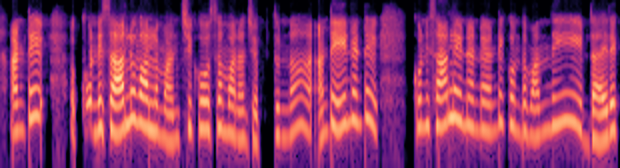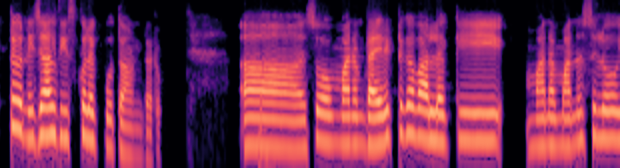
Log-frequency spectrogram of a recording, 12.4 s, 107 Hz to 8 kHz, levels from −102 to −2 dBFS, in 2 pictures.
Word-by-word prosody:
అంటే, 335 +9 +2 0.5
కొన్ని 300 +1 +2
సార్లు 285 +7 +10
వాళ్ళ 310 -3 +6
మంచి 225 +7 -4
కోసం 300 +1 +1
మనం 235 -2 -2
చెప్తున్నా 255 +6 -7 0.2
అంటే 280 +6 0
ఏంటంటే, 370 +2 +1 0.5
కొన్ని 320 0 -2
సార్లేంటంటే 325 -4 +3
అండి, 345 +6 -5
కొంతమందీ 280 +3 -3 0.3
డైరెక్ట్ 280 +8 +2
నిజాలు 255 +2 +3
తీసుకోలేకపోతాంటరు. 185 - -6 0.9
ఆహ్, 190 -2 -1
సో, 230 - -3 0.3
మనం 205 0 -2
డైరెక్ట్‌గా 240 +6 0
వాళ్ళకీ 225 0 -1 0.7
మన 195 0 -3
మనసులో 230 +4 -5
255 Hz, 115 wpm, -23 LUFS, 215-300 Hz, 0.9 s, సార్లు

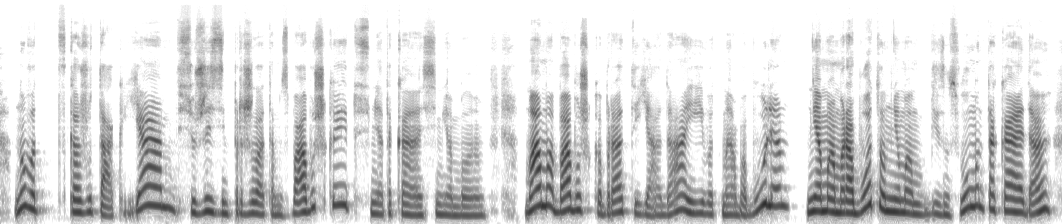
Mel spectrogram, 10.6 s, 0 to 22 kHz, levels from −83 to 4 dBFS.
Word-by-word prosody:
Ну 290 +6 +2
вот 270 -5 +1 0.2
скажу 220 0 -1
так, 165 -9 -4
я 320 +11 +2
всю 230 -3 -5
жизнь 200 -2 -1
прожила 190 -2 -3
там 170 -1 -8
с 150 - -14
бабушкой, 295 - 0
то - - -20
есть - - -12
у - - -2
меня 185 - -4
такая 180 -3 -4
семья 170 0 -6
была 160 0 -5 0.4
мама, 315 +8 +6
бабушка, 250 -3 +2
брат 215 +4 -2
и - - -5
я, 165 -2 -7
да, 195 +11 -2
и 200 -3 0
вот 180 -1 -8
моя 170 -1 -4
бабуля 270 - +1 0.2
у - - -3
меня 230 +1 +6
мама 220 -3 +5
работала, 265 - +4
у - - +5
меня 225 -1 +4
мама 190 -4 0
бизнесвумен 190 - -2
такая, 235 -5 +2
да, 215 +7 +1
210 Hz, 215 wpm, -23 LUFS, 180-255 Hz, 0.4 s, мама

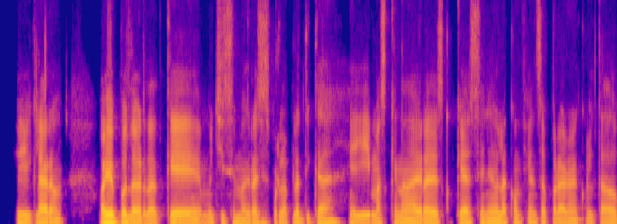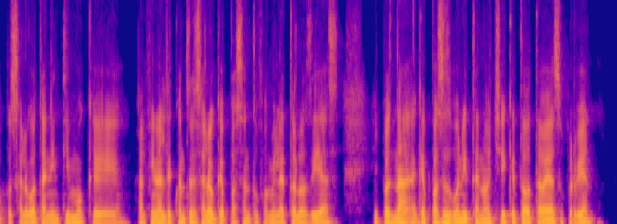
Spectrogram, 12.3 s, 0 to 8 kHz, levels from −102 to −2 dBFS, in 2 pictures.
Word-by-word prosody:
Si, 110 -2 +2
claro. 105 -2 +4 0.3
Oye, 125 +3 +9
pues, 130 -1 +4
la 105 - +5
verdad 100 -1 +2
que 105 -4 +4
muchísimas 105 +3 -2
gracias 105 +1 -1
por 100 - -5
la 95 - -1
plática 135 +3 -1
y, 95 -3 +1
más 95 0 -2
que - - -5
nada, 105 +1 +3
agradezco 100 -2 +3
que 110 - 0
hayas 105 0 +2
tenido 105 -1 +1
la 110 - +2
confianza 105 +1 -4
para 100 -2 +1
haberme 105 +1 0
contado, 100 0 -2
pues, - - -9
algo 100 +1 -1
tan 100 -1 -3
íntimo 115 +3 -3
que, 90 -3 -5
al 100 - -6
final 100 -1 0
de 100 - -3
cuentas, 105 +1 -3
es - - -10
algo 105 -1 +1
que - - -2
pasa 95 - -8
en - - -8
tu - - -10
familia 95 -1 -4
todos 100 - -3
los 95 -1 -3
días. 125 +6 -3 0.3
Y, 115 - -8
pues, 105 -1 0
nada, 140 +5 +1
que 120 -2 -1
pases 120 -1 0
bonita 105 +1 -1
noche 120 +3 -2
y - - -5
que 125 - -4
todo 105 -4 -1
te - - -4
vaya 100 +1 +3
superbién. 105 0 -4
105 Hz, 275 wpm, -23 LUFS, 100-115 Hz, 0.3 s, Oye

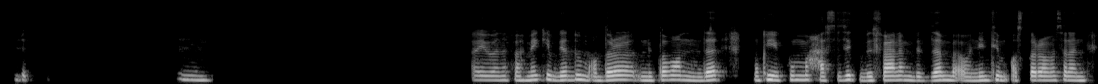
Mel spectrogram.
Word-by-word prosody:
ل - - -9 1.5
إمم. 205 -4 -5 2.6
أيوه، 200 -1 -3
أنا 195 0 -3
فاهماكِ 195 +3 -1
بجد، 200 +1 +1
ومقدرة 200 +1 +3
إن 185 -2 -1
طبعًا 200 -2 +1
ده 200 +3 +3 0.3
ممكن 190 +3 +2
يكون 205 +1 0
مِحسسك 195 +1 -1
بفعلًا 195 +3 +2
بالذنب، 185 +2 +1
أو - - -1
إن 175 0 -2
أنتِ 190 +2 +1
مِقصرة 195 0 0
مثلًا 190 -1 -1
195 Hz, 110 wpm, -21 LUFS, 190-205 Hz, 2.6 s, ومقدرة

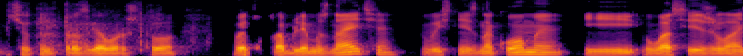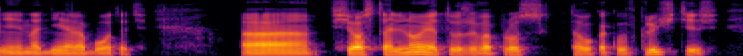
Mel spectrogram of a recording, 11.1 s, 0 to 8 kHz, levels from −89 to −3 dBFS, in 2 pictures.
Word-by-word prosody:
подчеркнули - - -7
по - - -3
разговору, 85 0 +2
что 85 0 -4 0.4
вы - - +4
эту - - -7
проблему 90 0 +2
знаете, 110 +4 0 0.2
вы 95 +1 -4
с 90 - -15
ней 85 - -2
знакомы, 110 +6 0
и 90 -1 -2
у 85 - -5
вас 95 +1 +2
есть 85 -2 0
желание 85 0 -1
над 85 0 -2
ней 85 0 0
работать. 80 -1 -3 0.7
А 85 0 +5
всё 100 - +5
остальное- 100 +3 +3
это 90 - -4
уже 90 0 -1
вопрос 90 +2 -2
того, 85 0 -2
как 80 0 -3
вы 85 - -1
включитесь. 110 -3 -3
85 Hz, 160 wpm, -25 LUFS, 85-95 Hz, 0.7 s, А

